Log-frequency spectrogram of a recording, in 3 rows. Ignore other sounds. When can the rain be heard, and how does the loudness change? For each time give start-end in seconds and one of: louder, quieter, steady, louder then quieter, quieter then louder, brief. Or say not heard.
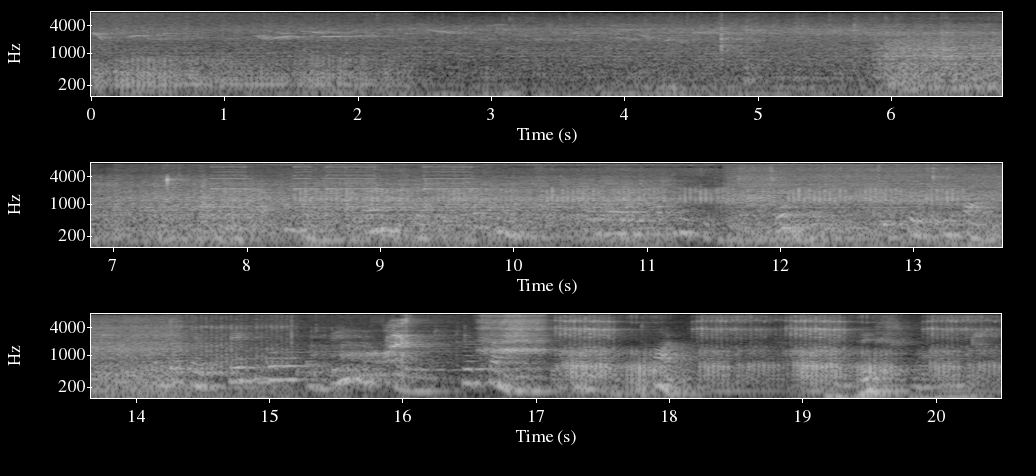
0.0-14.4 louder.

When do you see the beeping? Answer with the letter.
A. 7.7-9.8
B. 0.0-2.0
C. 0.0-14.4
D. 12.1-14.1
A.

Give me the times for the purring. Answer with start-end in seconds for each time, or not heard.
0.0-2.5, 7.0-20.4.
